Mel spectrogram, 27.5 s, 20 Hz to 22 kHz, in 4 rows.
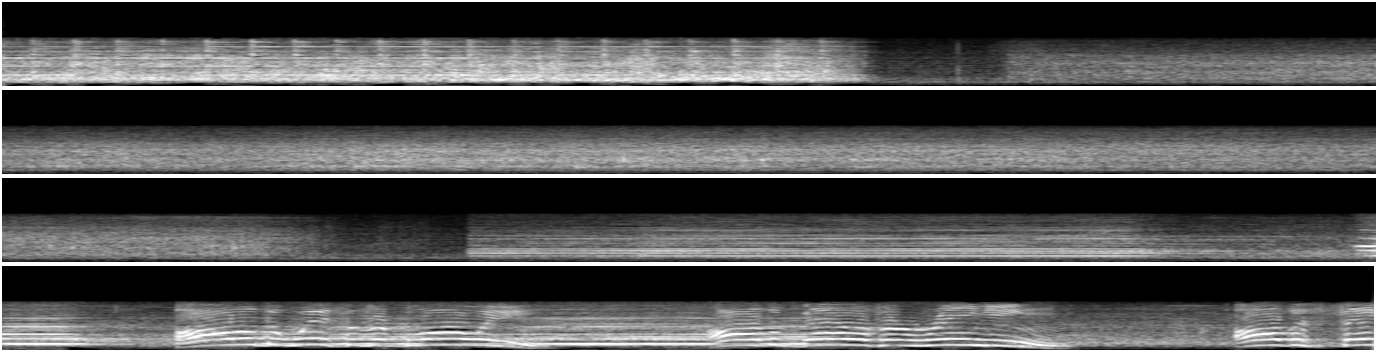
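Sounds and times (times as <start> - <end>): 
train rumbling and clattering past: 0.0 - 4.4, 5.0 - 15.4, 16.0 - 27.4
train horn blaring: 16.1 - 25.0.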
